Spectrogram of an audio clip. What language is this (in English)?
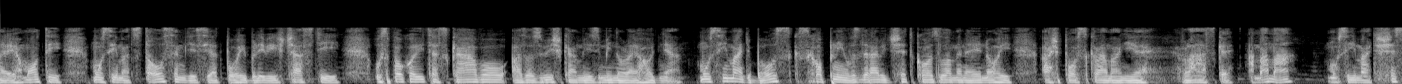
Slovak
